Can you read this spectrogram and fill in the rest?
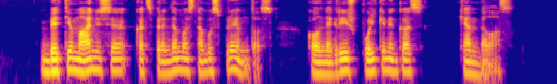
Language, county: Lithuanian, Marijampolė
